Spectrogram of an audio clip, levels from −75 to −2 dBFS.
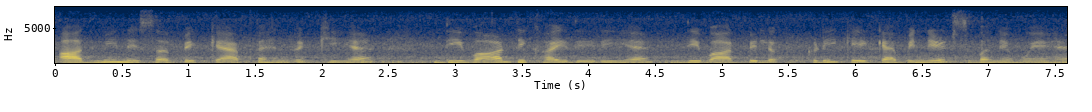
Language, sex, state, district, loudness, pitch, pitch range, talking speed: Hindi, female, Punjab, Pathankot, -21 LUFS, 200 Hz, 190-220 Hz, 165 wpm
